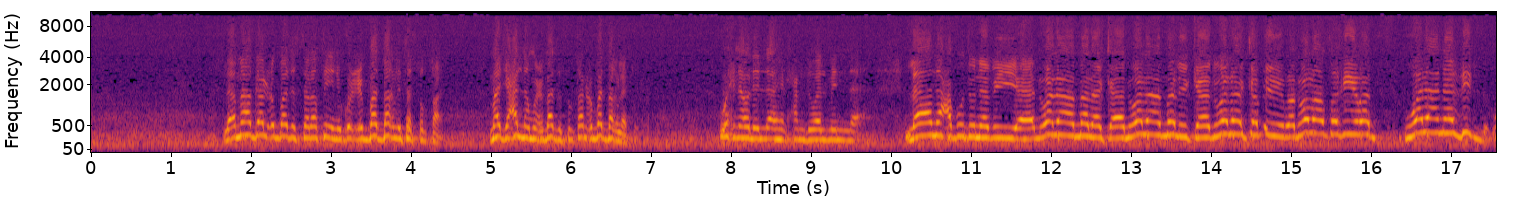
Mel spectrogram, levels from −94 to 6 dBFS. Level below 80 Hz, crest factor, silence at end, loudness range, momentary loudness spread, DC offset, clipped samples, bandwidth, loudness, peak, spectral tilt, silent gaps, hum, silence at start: -54 dBFS; 14 dB; 0 s; 4 LU; 20 LU; under 0.1%; under 0.1%; 10.5 kHz; -20 LUFS; -6 dBFS; -6 dB/octave; none; none; 0 s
